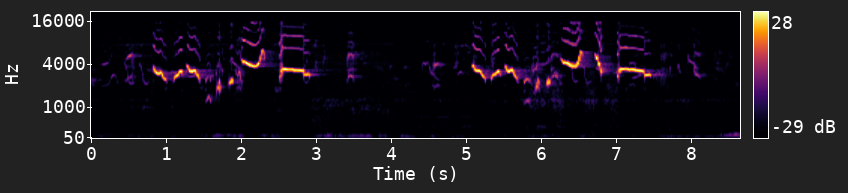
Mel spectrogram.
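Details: Oriental magpie-robin singing excitedly after a single provocation, unloading its isian repertoire: two loud bursts of rich, sliding whistles and sharp chirps, each about two seconds long, separated by a quieter pause with a faint low rumble underneath.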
